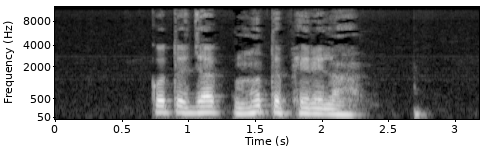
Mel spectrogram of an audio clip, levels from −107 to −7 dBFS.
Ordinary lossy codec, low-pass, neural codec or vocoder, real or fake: MP3, 96 kbps; 10.8 kHz; none; real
